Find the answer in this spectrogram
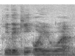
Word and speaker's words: Hideki Oira: C'est Hideki Oira. Oira, je le prononce bien. Mais en anglais. Hideki Oira.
